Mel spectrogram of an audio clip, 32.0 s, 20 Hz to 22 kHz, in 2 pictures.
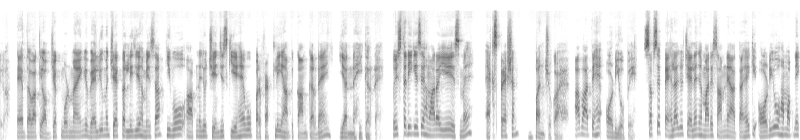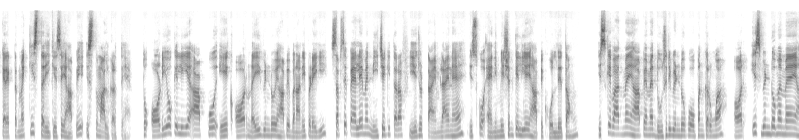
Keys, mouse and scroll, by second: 0.5 Tab, 3.7-7.7 drag, 8.5-9.7 middle drag, 11.4-11.9 middle drag, 14.6-15.1 shift+middle drag, 16.3-17.0 shift+middle drag, 17.6-20.7 middle drag, 26.0-27.5 drag, 27.9-30.7 drag.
